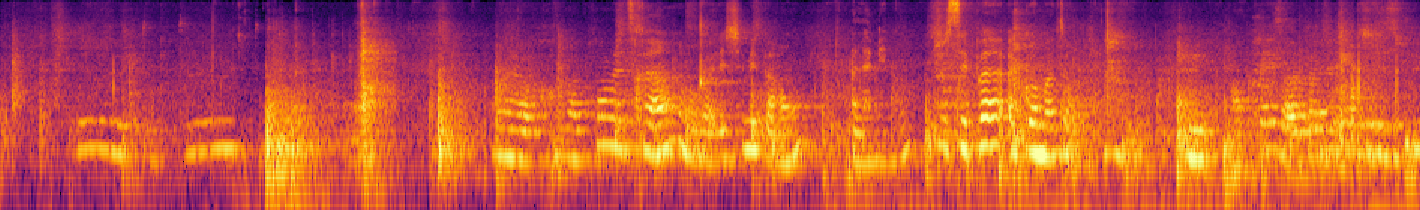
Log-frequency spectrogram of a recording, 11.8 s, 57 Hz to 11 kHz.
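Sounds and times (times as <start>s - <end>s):
speech: 0.6s - 2.4s, 4.8s - 9.2s, 9.9s - 11.8s
door creaking while being opened: 1.9s - 3.4s
solid door clunk: 2.2s - 3.4s.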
